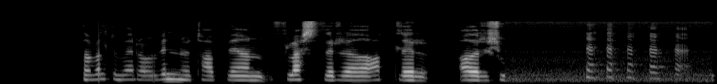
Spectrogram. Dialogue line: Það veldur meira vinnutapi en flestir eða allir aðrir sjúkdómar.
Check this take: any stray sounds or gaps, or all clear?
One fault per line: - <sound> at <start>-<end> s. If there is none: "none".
- laugh at 5.8-6.9 s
